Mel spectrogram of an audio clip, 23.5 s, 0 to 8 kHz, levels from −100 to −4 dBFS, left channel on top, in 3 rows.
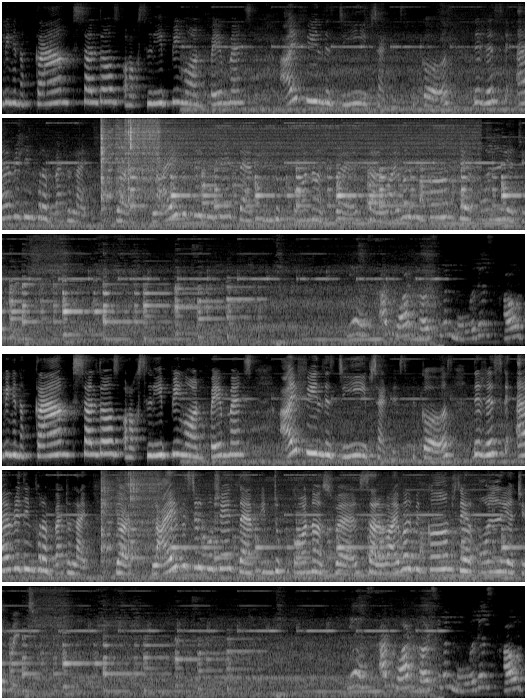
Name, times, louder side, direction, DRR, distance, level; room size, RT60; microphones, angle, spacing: voice 1, 0.0-3.7 4.2-6.0 6.3-9.2 9.6-16.0 21.4-21.5, right 6 dB, 80° right, 0.4 m, -40 dB
sound 1, 2.7-22.2, equal, ahead, 6.2 m, -53 dB
Car / Engine starting / Idling, 6.7-6.8 7.1-7.3 9.3-15.0, left 8 dB, 70° left, 1.5 m, -47 dB
sound 2, 9.8-19.7, left 5 dB, 30° left, 0.5 m, -44 dB
voice 2, 20.9-23.5, right 3 dB, 35° right, 0.8 m, -44 dB
14.5 x 8.5 x 5.7 m
head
